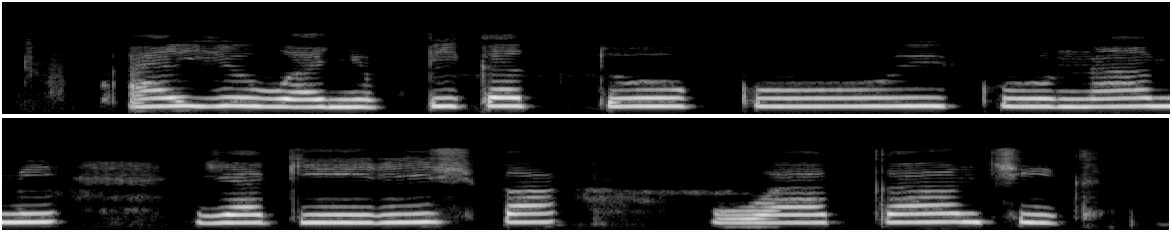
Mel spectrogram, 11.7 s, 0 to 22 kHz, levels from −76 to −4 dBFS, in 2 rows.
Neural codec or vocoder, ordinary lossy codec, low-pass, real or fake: codec, 16 kHz, 16 kbps, FreqCodec, smaller model; AAC, 48 kbps; 7.2 kHz; fake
